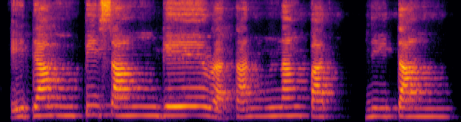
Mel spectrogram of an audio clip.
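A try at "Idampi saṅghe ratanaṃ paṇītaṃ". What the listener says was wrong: Okay, panitang. Don't forget your long I.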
